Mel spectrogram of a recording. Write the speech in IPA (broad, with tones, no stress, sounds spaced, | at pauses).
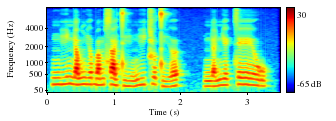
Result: ŋ iː˧˥ ɲ a˧˥ w ŋ i˧˥ ə̯ b a˧˥ m s a˥˨ j t̪ iː˩ ŋ iː˧˥ t͡ɕ o˥˨ t̪ i˩˧ ə̯ | ɲ a˩˧ ɲ eː˧˥ k̚ s eː˥˨ w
